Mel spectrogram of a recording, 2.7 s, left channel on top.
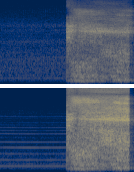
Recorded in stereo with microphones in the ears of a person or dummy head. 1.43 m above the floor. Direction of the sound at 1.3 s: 45° right (ahead or behind).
